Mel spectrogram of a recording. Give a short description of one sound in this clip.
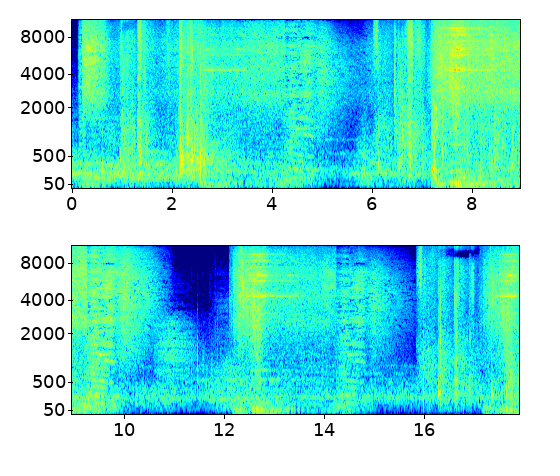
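Footsteps scrape on stone.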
